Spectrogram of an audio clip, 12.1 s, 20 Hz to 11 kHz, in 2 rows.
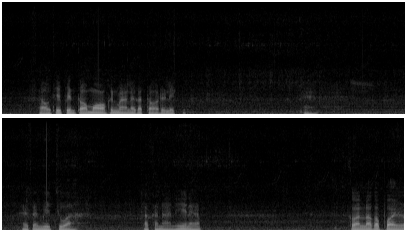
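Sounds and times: insects buzzing: 0.0s - 12.0s
man talking: 0.6s - 2.7s, 4.5s - 4.8s, 6.3s - 7.3s, 8.2s - 9.1s, 11.2s - 12.0s.

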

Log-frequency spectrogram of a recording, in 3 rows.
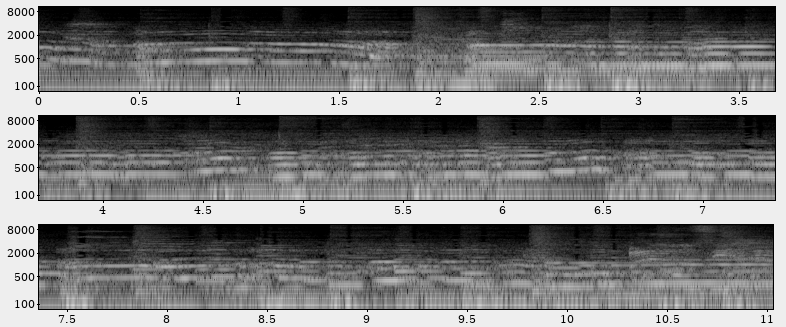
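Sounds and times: bass guitar: 0.0s - 11.0s
electric guitar: 0.0s - 11.0s
held melodic lead notes: 0.0s - 11.0s
steady drum beat: 0.0s - 11.0s.

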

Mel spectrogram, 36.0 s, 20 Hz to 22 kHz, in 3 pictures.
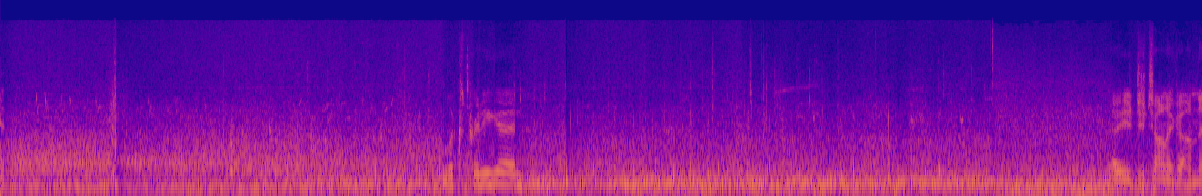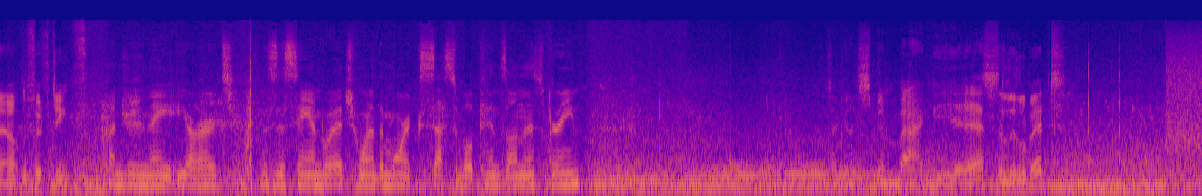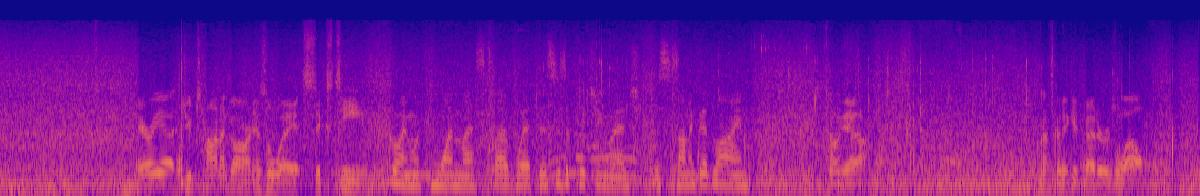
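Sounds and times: outdoor background noise: 0.0s - 36.0s.

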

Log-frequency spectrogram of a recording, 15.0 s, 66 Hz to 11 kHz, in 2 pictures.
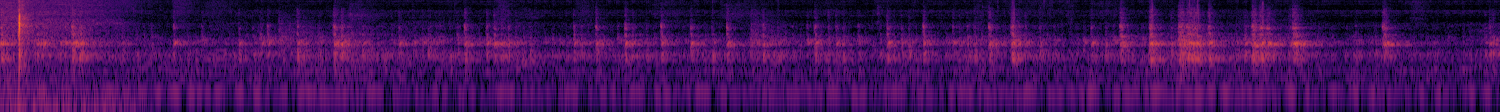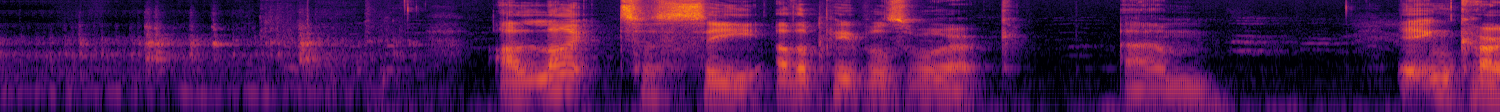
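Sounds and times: low machine hum: 0.0s - 2.8s
faint clicks and clatter: 0.0s - 9.6s.

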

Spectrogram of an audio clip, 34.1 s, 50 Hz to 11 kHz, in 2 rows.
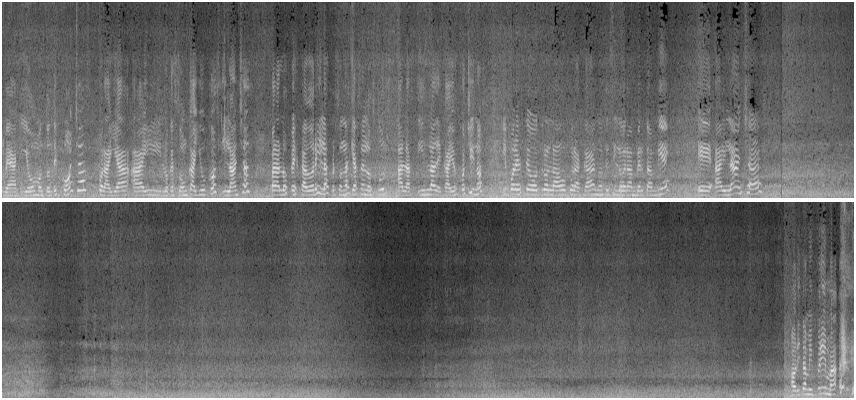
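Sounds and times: waves breaking on sandy beach: 0.0s - 34.0s.

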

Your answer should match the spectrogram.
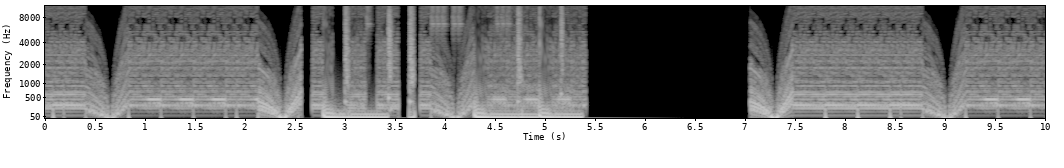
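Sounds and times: record scratch pitch swoop: 2.2s - 5.4s
sampled music loop with drums: 2.7s - 5.5s.

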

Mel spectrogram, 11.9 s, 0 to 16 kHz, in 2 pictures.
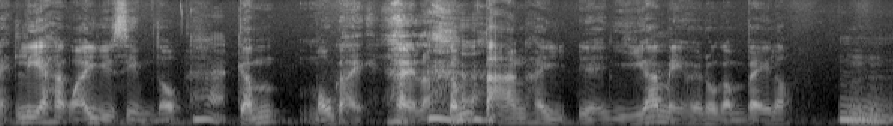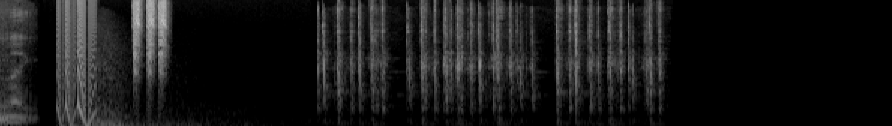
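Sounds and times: keyboard key clicks: 8.1s - 10.4s.

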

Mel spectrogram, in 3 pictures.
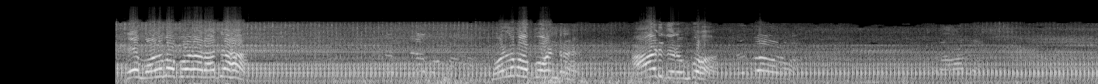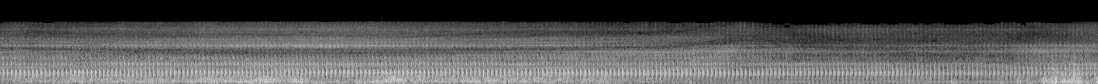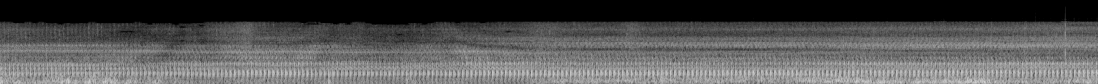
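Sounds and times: motor boat engine running: 1.2s - 32.9s
rushing wind and water: 1.2s - 32.9s.

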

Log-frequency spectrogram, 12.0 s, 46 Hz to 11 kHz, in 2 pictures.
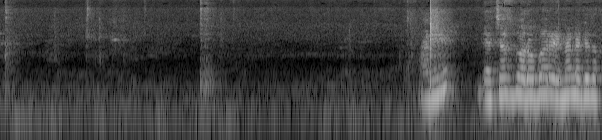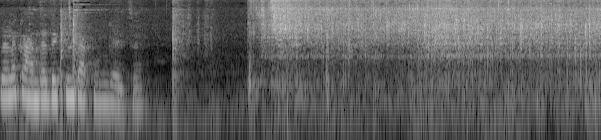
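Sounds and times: spices crackling in oil: 8.5s - 12.0s.

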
